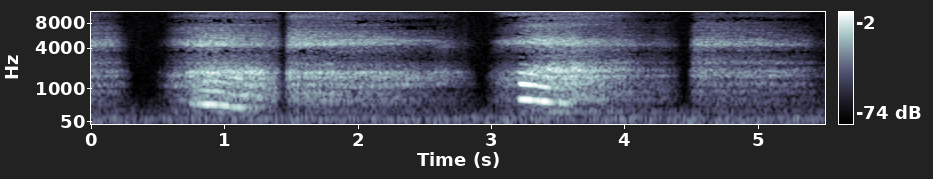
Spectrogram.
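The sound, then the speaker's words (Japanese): A person breathing deeply: two slow, audible breath cycles with soft, airy rushes and a slight nasal snort, faint and alone without speech. “深呼吸しなきゃ。”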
